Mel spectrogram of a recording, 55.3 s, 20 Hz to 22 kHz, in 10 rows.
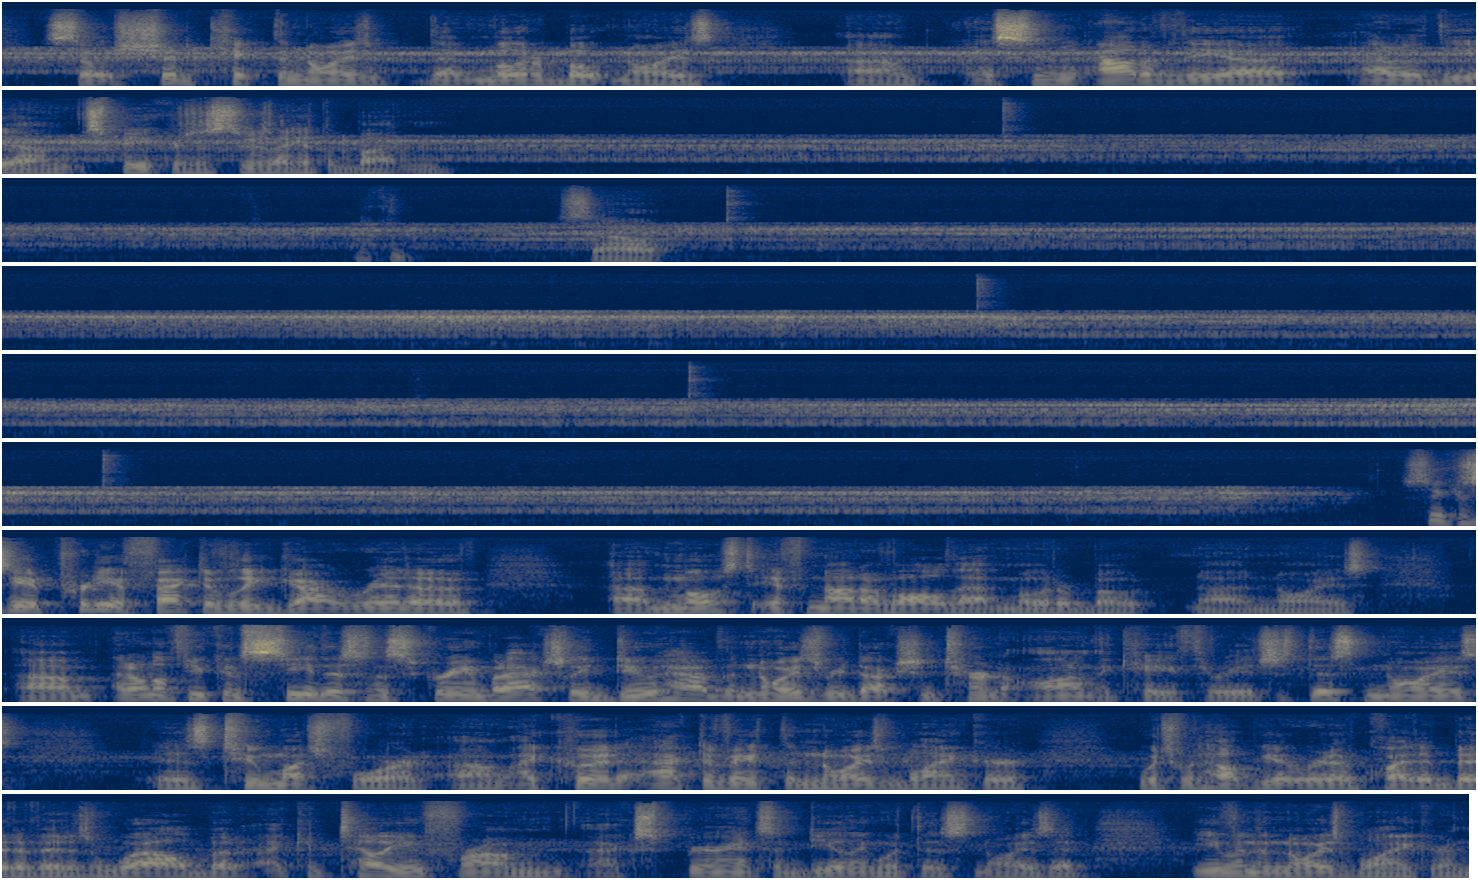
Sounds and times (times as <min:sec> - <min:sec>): Radio: 0:00.0 - 0:10.7, 0:11.6 - 0:14.9, 0:38.8 - 0:55.2.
